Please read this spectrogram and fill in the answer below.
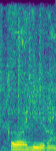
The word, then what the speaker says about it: Gojira: Y mejor opción Gojira, como, que es como se pronuncia en japonés. – Gojira en japonés.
